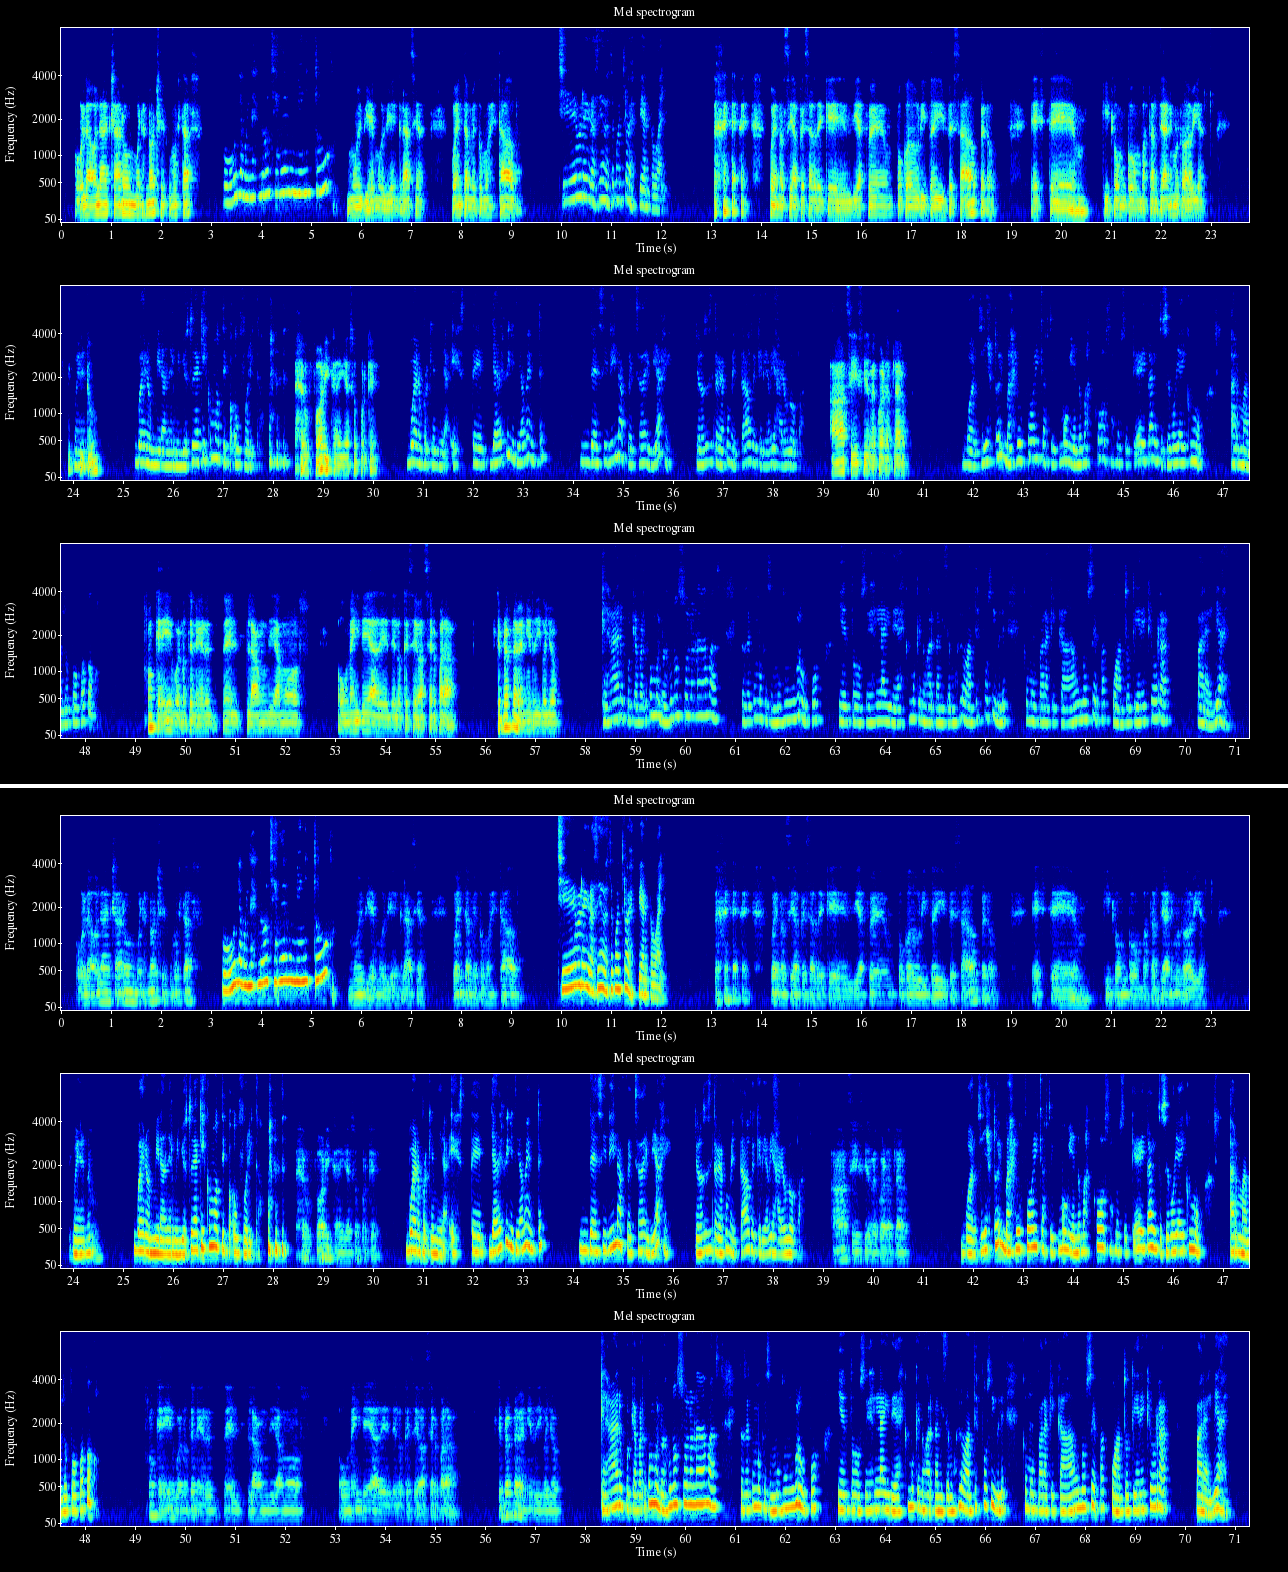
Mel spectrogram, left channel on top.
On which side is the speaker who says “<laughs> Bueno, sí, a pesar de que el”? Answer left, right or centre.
Left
